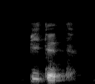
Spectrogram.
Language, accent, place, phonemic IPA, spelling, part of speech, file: French, France, Lyon, /pi.tɛt/, pitête, adverb, LL-Q150 (fra)-pitête.wav
- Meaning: alternative spelling of peut-être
